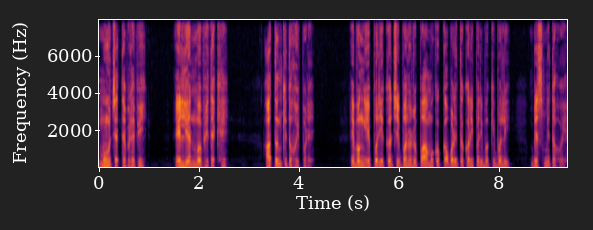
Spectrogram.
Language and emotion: Odia, fearful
